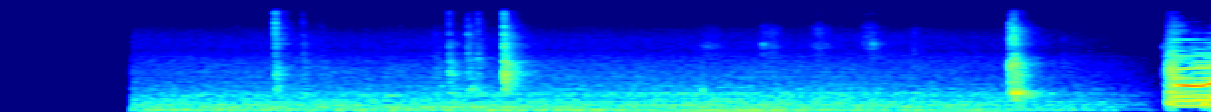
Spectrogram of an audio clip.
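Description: An electric guitar amplifier hums softly.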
